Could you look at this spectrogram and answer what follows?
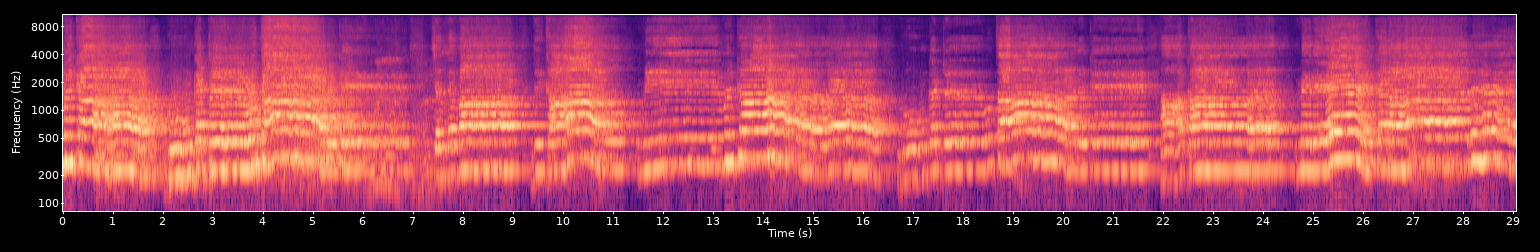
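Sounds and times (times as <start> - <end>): man singing through a microphone: 0.0 - 29.0.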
